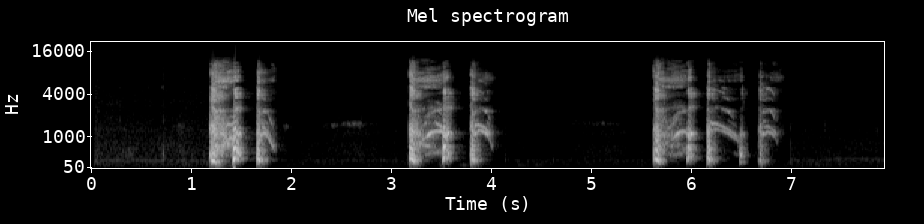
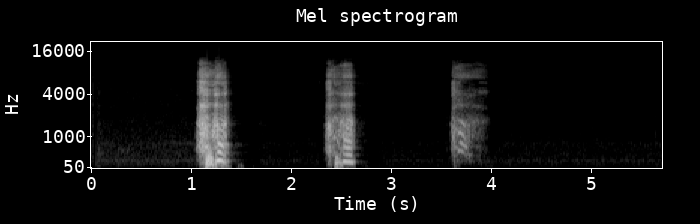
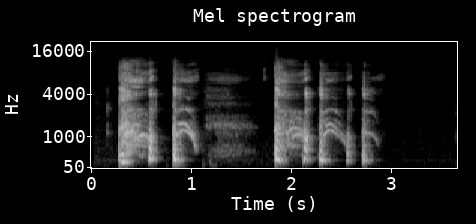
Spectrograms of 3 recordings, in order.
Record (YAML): three_cough_length: 7.9 s
three_cough_amplitude: 32767
three_cough_signal_mean_std_ratio: 0.3
exhalation_length: 5.7 s
exhalation_amplitude: 29014
exhalation_signal_mean_std_ratio: 0.23
cough_length: 3.7 s
cough_amplitude: 31424
cough_signal_mean_std_ratio: 0.4
survey_phase: beta (2021-08-13 to 2022-03-07)
age: 45-64
gender: Female
wearing_mask: 'No'
symptom_none: true
smoker_status: Ex-smoker
respiratory_condition_asthma: false
respiratory_condition_other: false
recruitment_source: REACT
submission_delay: 1 day
covid_test_result: Negative
covid_test_method: RT-qPCR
